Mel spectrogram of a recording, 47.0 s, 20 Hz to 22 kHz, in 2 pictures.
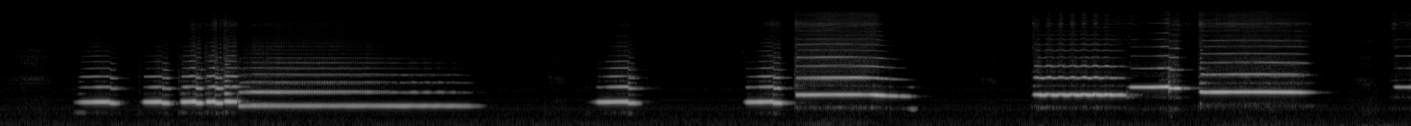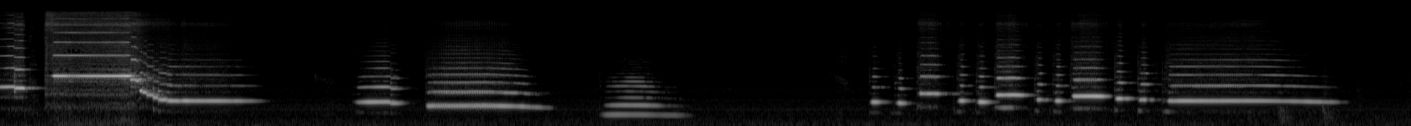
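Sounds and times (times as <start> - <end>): solo flute notes: 1.2 - 8.2, 9.8 - 11.0, 12.4 - 15.4, 17.2 - 22.2, 23.2 - 28.0, 29.4 - 32.8, 33.5 - 35.2, 38.0 - 46.2.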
